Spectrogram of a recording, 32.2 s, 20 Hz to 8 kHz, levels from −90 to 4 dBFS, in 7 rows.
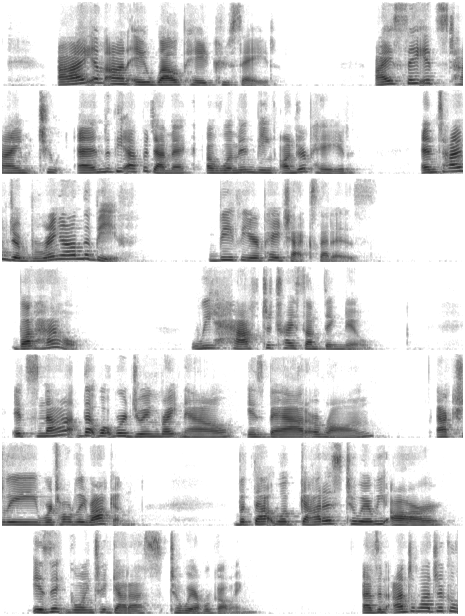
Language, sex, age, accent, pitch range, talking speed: English, female, 20-39, American, 185-245 Hz, 140 wpm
